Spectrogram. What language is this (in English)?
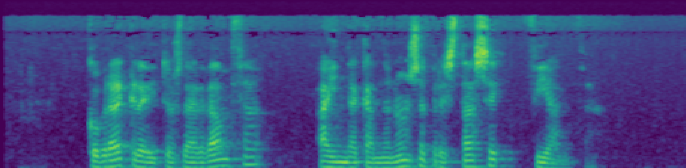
Galician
